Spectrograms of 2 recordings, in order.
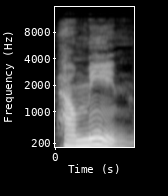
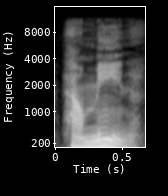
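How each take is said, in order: First: Higher, louder coquettish "How mean!"; coy whine. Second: Wronged whimper. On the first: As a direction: play the frail victim, coyly. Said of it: "twisting her body coquettishly". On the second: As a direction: sulk as if wronged. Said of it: "cried out as if wronged". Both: Acted.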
